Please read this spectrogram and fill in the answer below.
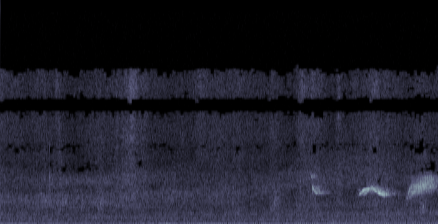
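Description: Outdoor garden ambience: a steady low hum under faint background noise, with a small bird chirping twice near the end.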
